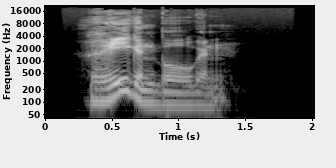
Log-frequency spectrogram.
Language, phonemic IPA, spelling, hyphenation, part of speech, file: German, /ˈʁeːɡənˌboːɡən/, Regenbogen, Re‧gen‧bo‧gen, noun, De-Regenbogen.ogg
- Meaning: rainbow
